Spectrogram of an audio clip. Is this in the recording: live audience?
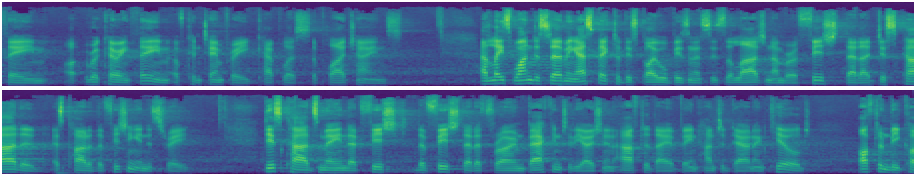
yes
